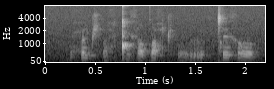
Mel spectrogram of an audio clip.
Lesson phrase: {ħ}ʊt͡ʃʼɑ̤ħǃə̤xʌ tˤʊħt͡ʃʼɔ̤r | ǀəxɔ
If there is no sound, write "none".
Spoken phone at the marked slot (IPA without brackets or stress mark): ħ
